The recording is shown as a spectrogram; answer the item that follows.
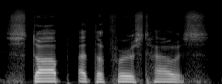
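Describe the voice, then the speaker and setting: Storybook undead villain, male narrator acting: commanding, sinister, drawn-out words, mellow smooth tone. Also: medium pitch, level tone, no room sound, clean studio sound, faint music behind. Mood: grim command. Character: commanding male walking corpse, blood-drinking and sinister.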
